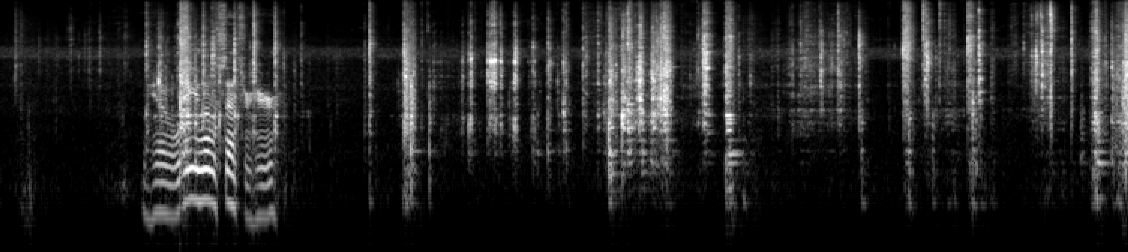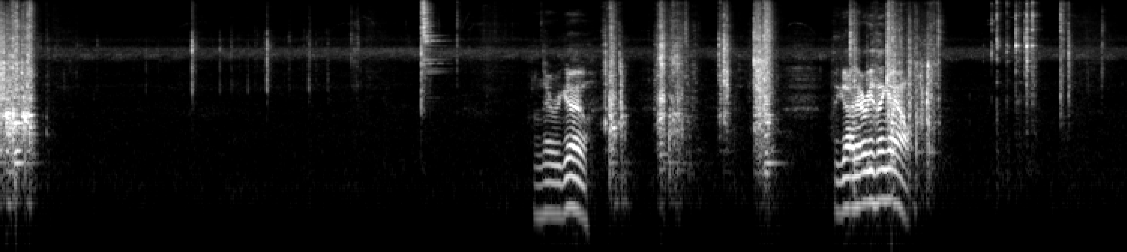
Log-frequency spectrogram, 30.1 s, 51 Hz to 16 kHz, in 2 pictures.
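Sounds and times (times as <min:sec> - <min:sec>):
small parts clicking and clattering: 0:00.2 - 0:04.2, 0:04.8 - 0:15.8, 0:17.6 - 0:20.0, 0:23.1 - 0:25.5, 0:26.2 - 0:29.8.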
